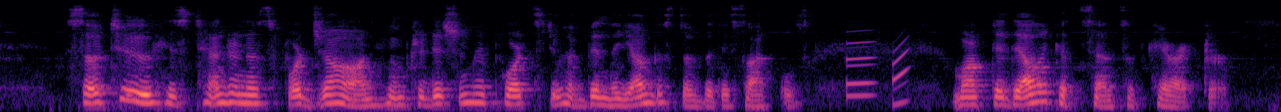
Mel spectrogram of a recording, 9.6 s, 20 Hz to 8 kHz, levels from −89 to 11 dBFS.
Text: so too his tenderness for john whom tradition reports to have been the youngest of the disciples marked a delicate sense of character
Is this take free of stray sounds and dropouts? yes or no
no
